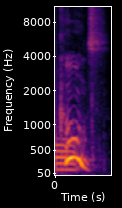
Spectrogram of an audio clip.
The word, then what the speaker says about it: Koonce: K-O-O-N-C-E. Wie spricht man das aus? Co Coons. Coons, okay. Coons. So, Malcolm Coons. Doppel-O ist doch U in Englisch.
